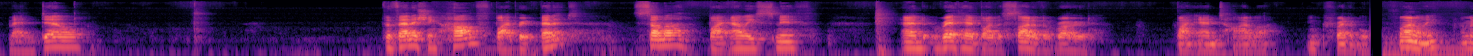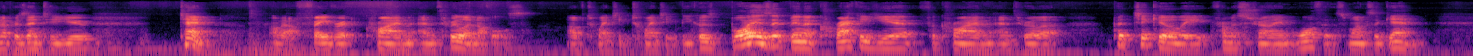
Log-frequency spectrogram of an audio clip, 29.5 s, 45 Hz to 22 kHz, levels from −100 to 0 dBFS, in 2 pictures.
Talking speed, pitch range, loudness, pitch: 120 wpm, 90-115 Hz, -31 LUFS, 100 Hz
